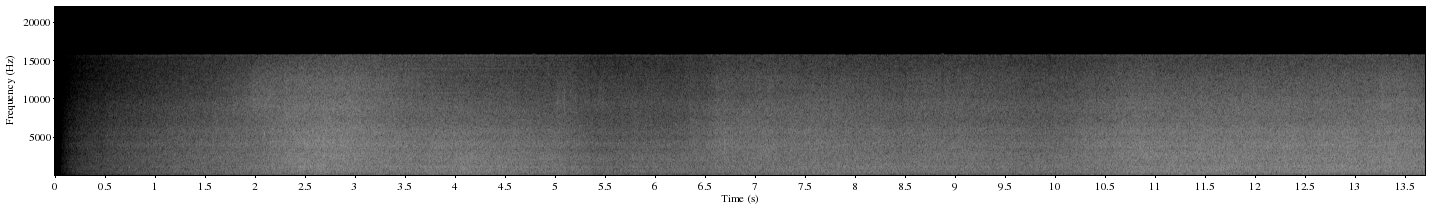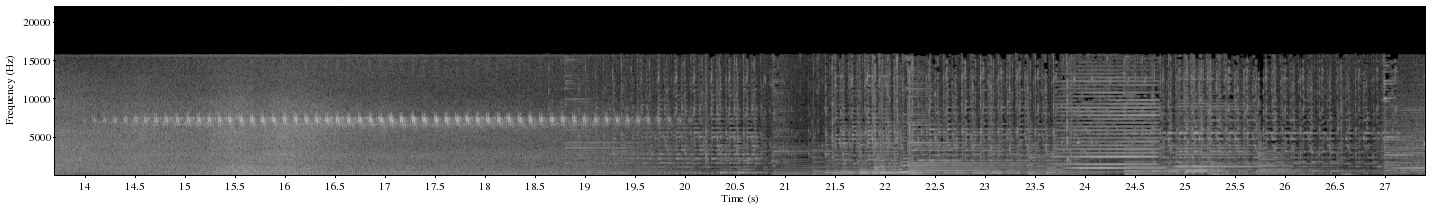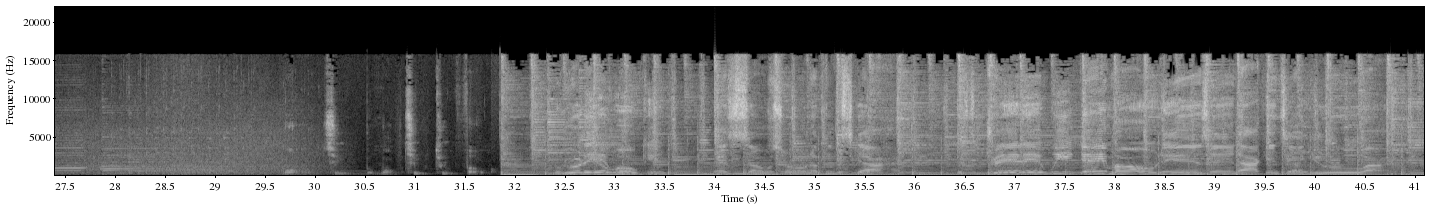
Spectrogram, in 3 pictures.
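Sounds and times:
waves breaking: 0.3s - 19.9s, 27.0s - 30.3s.

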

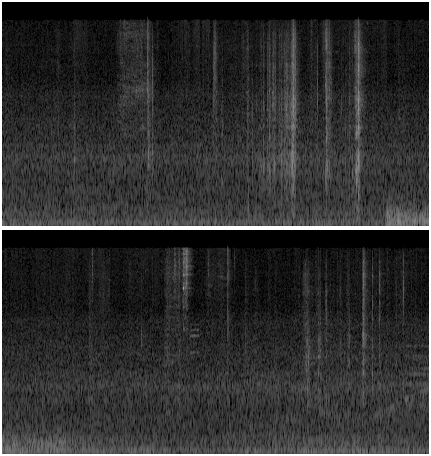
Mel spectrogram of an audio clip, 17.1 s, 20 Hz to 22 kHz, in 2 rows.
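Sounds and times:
paper rustling and snapping: 4.2s - 7.3s, 14.5s - 16.7s
low steady rumble: 7.6s - 11.9s.

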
